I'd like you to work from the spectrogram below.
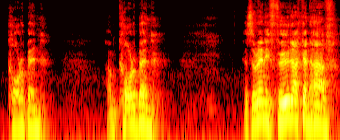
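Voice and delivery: dwarf demanding food from the host; eager dwarf. Acted. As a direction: blurt it out, hungry. Dwarf names himself, asks food.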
